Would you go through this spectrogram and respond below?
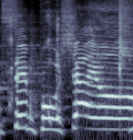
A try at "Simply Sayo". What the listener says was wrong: No, it's not simple. Simply Sayo.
